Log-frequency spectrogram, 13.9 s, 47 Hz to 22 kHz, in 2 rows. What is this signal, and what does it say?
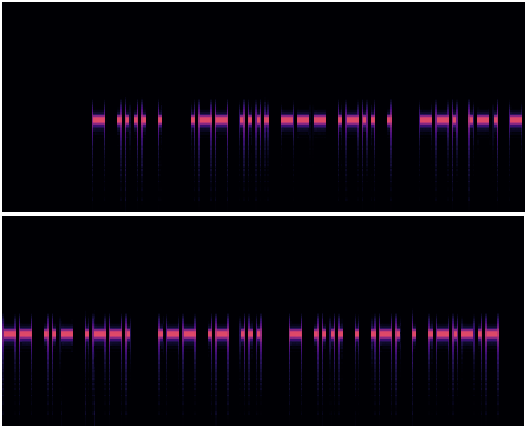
Morse code, heard as a keyed tone, about 21 wpm, 700 Hz. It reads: THE WHOLE GROUP WAS THERE.
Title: Sentences from Top 1000 Words - Review Part 1 - 22wpm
